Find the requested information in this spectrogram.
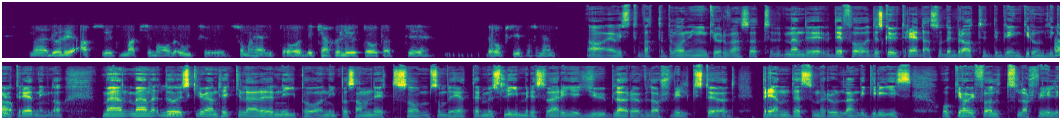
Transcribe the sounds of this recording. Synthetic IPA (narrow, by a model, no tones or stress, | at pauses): jameːnad̪ɔæɖɛʔa̰b̥sɔlʉ̟ːt̪maksɪmɑːluːt̪ʰɾʉ̰ːɾsɔmhaɾhɛnt̪ʰɔd̪ɛkʰanɧəlʉ̟ːt̪aoːt̪at̪ | d̪ɛvaɾpʰɾɛ̥siːsvas̬ɔmhɛnd̪ə | jɑːjɑːvɪst̪vat̪ːənpʰlɑːɡnɪŋːənkʰɵɾvasɔat̪mɛnd̪ɛd̪ɛfod̪ɛskaʉːt̪ɾeːd̪a̰sɔd̪ɛːbɾɑːat̪d̪ɛblɪɾɛnɡɾɵnd̪lɪɡʉːt̪ɾeːd̪nɪŋd̪ɔ̰ | mɛnmɛnd̪ɵhaɾjɵskɾiːvɪt̪ant̪ʰɪkːəlæɾɛlːəniːpʰɔniːpɔsamːnʏt̪ːsɔmsɔmd̪ɵheːt̪əɾmɵsliːməɾɪsvæɾjəjʉ̟ːblaɾøːvəɭɑːʂvɪlkst̪øːd̪ | b̥ɾɛnd̪əsːɔmɛnɾɵlːand̪əɡɾiːsɔkjɑhaɾjɵfœlt̪lɑːʂvɪl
